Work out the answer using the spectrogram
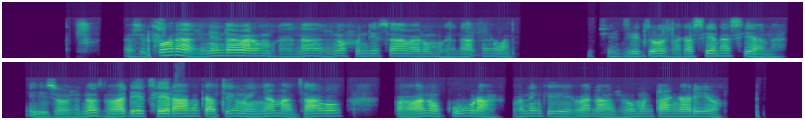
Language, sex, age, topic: Ndau, male, 25-35, education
